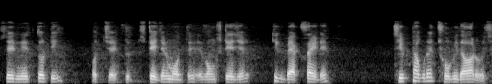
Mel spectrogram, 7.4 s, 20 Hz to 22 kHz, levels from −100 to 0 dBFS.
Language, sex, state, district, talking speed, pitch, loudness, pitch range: Bengali, male, West Bengal, Jalpaiguri, 165 wpm, 135 Hz, -18 LUFS, 130-155 Hz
